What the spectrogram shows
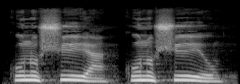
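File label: "cunusciuasciuu", Ligurian dialect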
